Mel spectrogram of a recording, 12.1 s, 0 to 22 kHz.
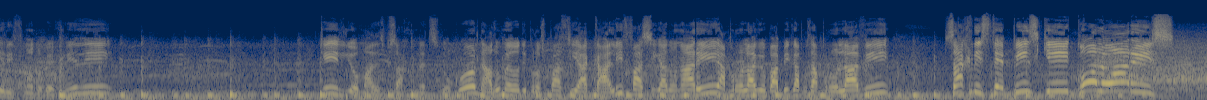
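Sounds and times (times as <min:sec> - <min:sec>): drum beating quickly: 0:00.5 - 0:11.6.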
